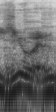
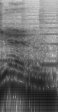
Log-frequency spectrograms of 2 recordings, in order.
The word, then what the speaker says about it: Yen: Well, if it ain't Yuan, then it's like Yin or something. Or just Yen. Which floor would you like, sir? It is Yen.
